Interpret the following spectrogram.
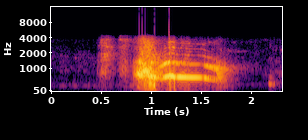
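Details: Bichon; howl; asking for his bone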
